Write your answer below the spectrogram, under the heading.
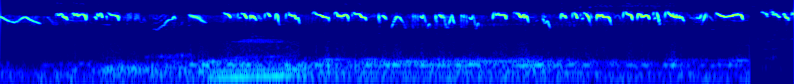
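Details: Lark song, described as a resident desert bird: a continuous, rapid, high warbling stream of twittering and rolling notes with short slurred whistles and brief pauses, over a faint low rumble.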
